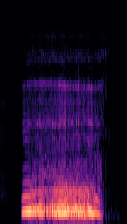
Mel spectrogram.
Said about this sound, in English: I can't tell if that's you growling or your dog growling. Both.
